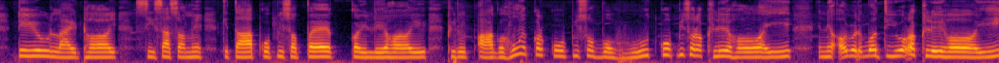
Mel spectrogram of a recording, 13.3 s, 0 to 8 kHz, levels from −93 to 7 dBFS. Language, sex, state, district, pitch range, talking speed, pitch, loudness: Bajjika, male, Bihar, Vaishali, 195-235 Hz, 110 wpm, 210 Hz, -18 LUFS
